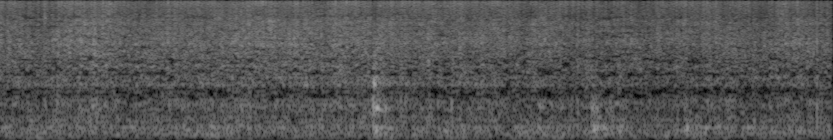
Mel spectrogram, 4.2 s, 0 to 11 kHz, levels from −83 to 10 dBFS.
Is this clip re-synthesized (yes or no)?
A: yes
